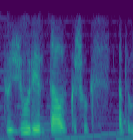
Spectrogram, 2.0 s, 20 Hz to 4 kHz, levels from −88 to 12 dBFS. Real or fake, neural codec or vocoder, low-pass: real; none; 3.6 kHz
